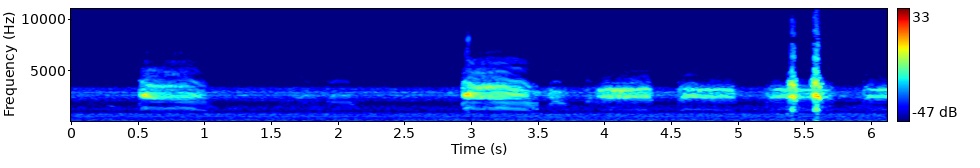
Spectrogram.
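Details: Royal albatross chicks greeting one another among neighbouring nests, 9 September 2022; isolated loud rasping calls with quieter nasal notes between, ending in a quick pair of sharp clicking bursts, all over a faint hum.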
